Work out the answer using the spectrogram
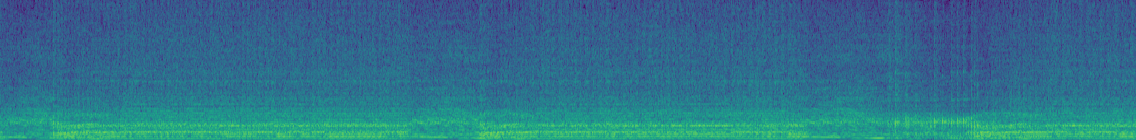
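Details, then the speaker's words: Warmed-up Rieju MRT two-stroke: on three throttle blips the revs climb, then hang and flutter instead of winding out; smoking oil-rich, and mechanic unsure of ignition timing or carburettor setting; finding is a restricted air filter. "widzieliście i Słyszeliście silnik naprawdę nie chce się wkręcić na obroty jakby chciał albo go coś trzymało"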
